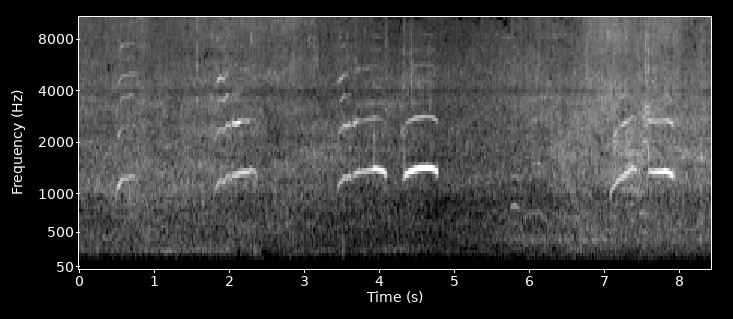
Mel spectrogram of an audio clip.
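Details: Baby monkey Thona, living in an archaeological park, calls for its mother Tara after losing all its friends: a series of clear, arched, whistle-like coos with bright overtones, the loudest held near the middle, over steady background hiss.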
